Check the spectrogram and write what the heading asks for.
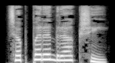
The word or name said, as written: ಚಪ್ಪರದ್ರಾಕ್ಷೆ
